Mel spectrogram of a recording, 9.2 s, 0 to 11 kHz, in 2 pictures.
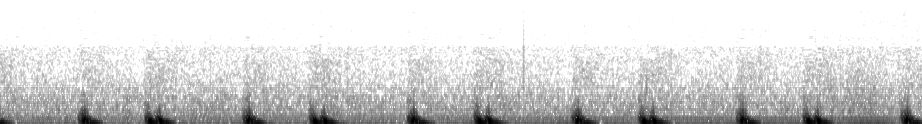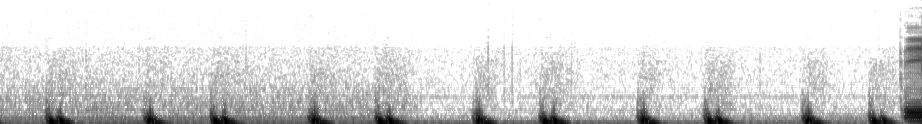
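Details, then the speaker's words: Regular heartbeat near 73 per minute from a cardiac auscultation teaching programme: split second heart sound from non-simultaneous aortic and pulmonary valve closure, aortic component first; a normal finding whose splitting varies with respiration. "the second sound is produced by closure of the aortic and of the pulmonary valves if the valves close simultaneously a single second sound will be heard if closure is not simultaneous two elements of the second sound will be heard separately that is the sound will be split"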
